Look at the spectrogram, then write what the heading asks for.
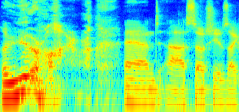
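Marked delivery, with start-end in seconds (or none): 0.0-1.2 high, loud mock yell; retold shout. Supervisor sends worker packing in a rush, mock yell. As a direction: throw out a brief hammed-up holler.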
